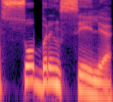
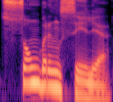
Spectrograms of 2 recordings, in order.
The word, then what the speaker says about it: sobrancelha: O correto é sobrancelha, sem nenhum som nasal no início. O incorreto é sombrancelha.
